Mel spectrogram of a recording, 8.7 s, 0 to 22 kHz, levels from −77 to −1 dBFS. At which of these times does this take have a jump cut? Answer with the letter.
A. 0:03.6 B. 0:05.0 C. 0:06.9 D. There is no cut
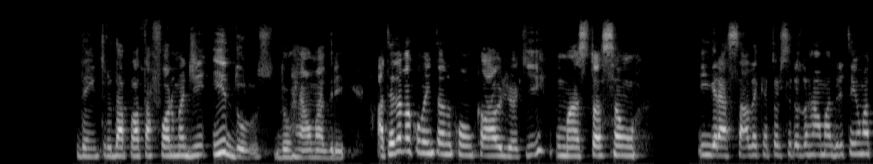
A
